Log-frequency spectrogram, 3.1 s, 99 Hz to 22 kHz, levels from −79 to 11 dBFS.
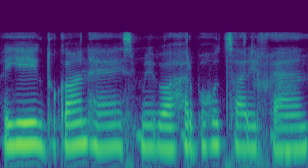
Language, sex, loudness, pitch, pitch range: Urdu, female, -16 LUFS, 200 Hz, 190-210 Hz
